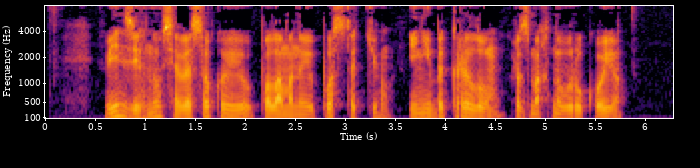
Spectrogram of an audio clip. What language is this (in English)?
Ukrainian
